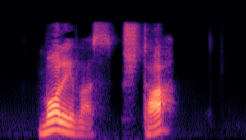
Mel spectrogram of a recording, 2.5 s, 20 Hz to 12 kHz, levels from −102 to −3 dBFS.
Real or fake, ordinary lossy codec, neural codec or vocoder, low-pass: fake; MP3, 96 kbps; codec, 16 kHz, 1 kbps, X-Codec, WavLM features, trained on Multilingual LibriSpeech; 7.2 kHz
